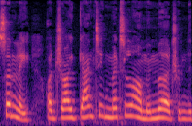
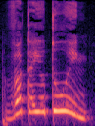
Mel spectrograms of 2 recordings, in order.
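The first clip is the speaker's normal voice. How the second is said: outraged yell; 9 semitones higher, 9 dB louder than usual. Acted. Villain screaming in outrage.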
